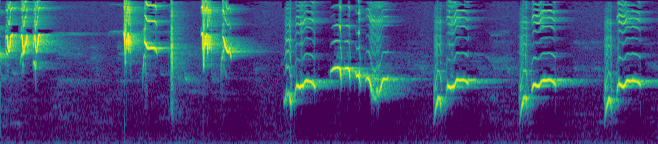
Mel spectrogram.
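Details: White-rumped shama singing fighting song: high clicky bursts open, then a repeated phrase of an upward flick into a level whistle, given about once a second, several times over.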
